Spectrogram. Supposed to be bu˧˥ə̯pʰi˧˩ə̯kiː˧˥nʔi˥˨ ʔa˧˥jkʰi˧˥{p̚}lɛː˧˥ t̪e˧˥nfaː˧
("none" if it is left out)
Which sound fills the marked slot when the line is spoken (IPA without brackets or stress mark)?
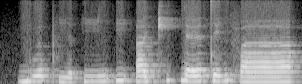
k̚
